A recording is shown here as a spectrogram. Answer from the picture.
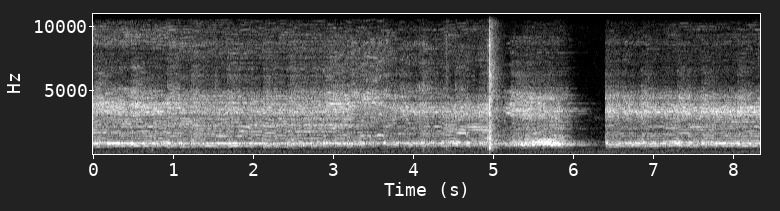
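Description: DX Seiken Swordriver toy belt playing its electronic standby music loop through its small built-in speaker, tinny and without bass. There is a sharp click about five seconds in, and the music briefly drops out around six seconds before starting again.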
